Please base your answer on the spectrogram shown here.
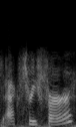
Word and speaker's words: Xrefer: In terms of our name, some of you may have known us as XRefer. That's how it's pronounced, although many people had some difficulty with that name.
